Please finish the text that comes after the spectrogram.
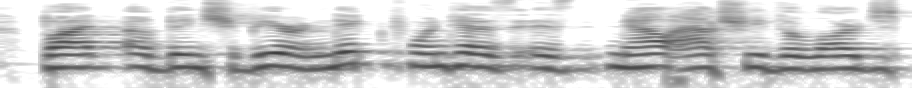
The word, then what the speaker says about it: Fuentes: I have decided to pronounce his last name in actual Spanish cuz he is part Mexican. Thank god Nick Fuentes represents a dying ideology.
